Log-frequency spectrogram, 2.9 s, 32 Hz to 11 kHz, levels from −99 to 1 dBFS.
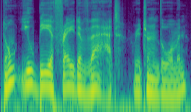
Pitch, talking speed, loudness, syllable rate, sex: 105 Hz, 190 wpm, -16 LUFS, 4.9 syllables/s, male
